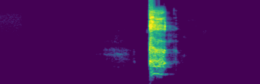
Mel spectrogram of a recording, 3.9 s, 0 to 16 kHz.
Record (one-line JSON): {"cough_length": "3.9 s", "cough_amplitude": 26028, "cough_signal_mean_std_ratio": 0.21, "survey_phase": "beta (2021-08-13 to 2022-03-07)", "age": "45-64", "gender": "Female", "wearing_mask": "No", "symptom_cough_any": true, "symptom_runny_or_blocked_nose": true, "symptom_onset": "7 days", "smoker_status": "Never smoked", "respiratory_condition_asthma": false, "respiratory_condition_other": false, "recruitment_source": "Test and Trace", "submission_delay": "1 day", "covid_test_result": "Positive", "covid_test_method": "ePCR"}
